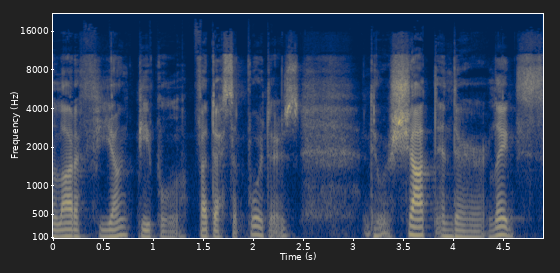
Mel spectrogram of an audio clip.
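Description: Speaking with an Arabic accent, a man has a dark, mellow tone. He goes at a fairly slow pace on a very clean recording with a silent background. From Palestinian, raised in a refugee camp in Syria. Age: 40s. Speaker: refugee sharing his story, peace NGO worker. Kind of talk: interview testimony.

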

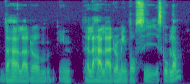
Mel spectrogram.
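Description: A man's fairly low voice with vocal fry, on a very clean recording against a silent background. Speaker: podcast host. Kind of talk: casual podcast chat, personal confession. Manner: nervous, anxious.

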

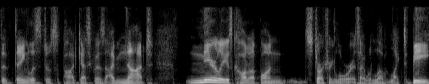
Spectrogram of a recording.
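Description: A man talks at a moderate pace with lively intonation. His is a plain, everyday voice. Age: 30s. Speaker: podcast co-host. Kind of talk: casual chat.

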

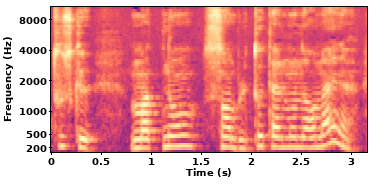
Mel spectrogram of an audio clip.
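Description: Her pace is fairly slow. This woman's tone is dark and mellow. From French Alps (Briançon, Hautes-Alpes). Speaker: interviewee sharing life story. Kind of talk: personal interview, testimony. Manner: halting, many hesitations.

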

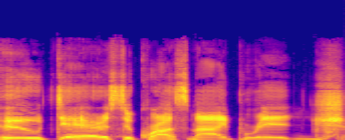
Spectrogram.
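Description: A woman uses a put-on character voice at medium pitch. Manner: menacing, demanding.

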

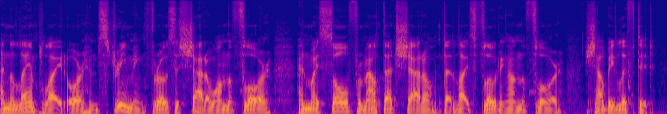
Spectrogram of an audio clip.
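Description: At a moderate pace and fairly low pitch, a man uses an unremarkable speaking voice with lively intonation and very even loudness. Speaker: podcast host and reader. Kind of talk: literary audiobook reading of Poe horror, dramatic first-person gothic narration.

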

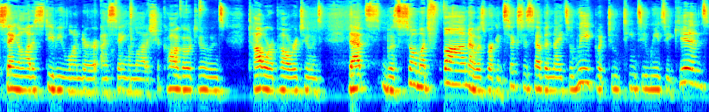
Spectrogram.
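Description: With an American accent, a woman speaks in a somewhat breathy voice at a fairly low pitch, using ordinary pitch variation at a moderate pace. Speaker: singer. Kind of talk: casual chat.

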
